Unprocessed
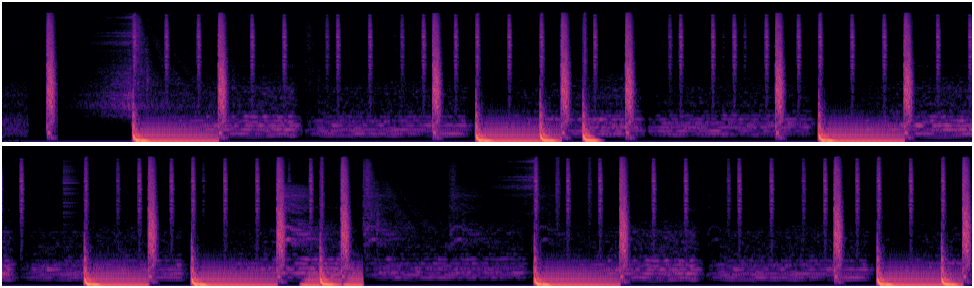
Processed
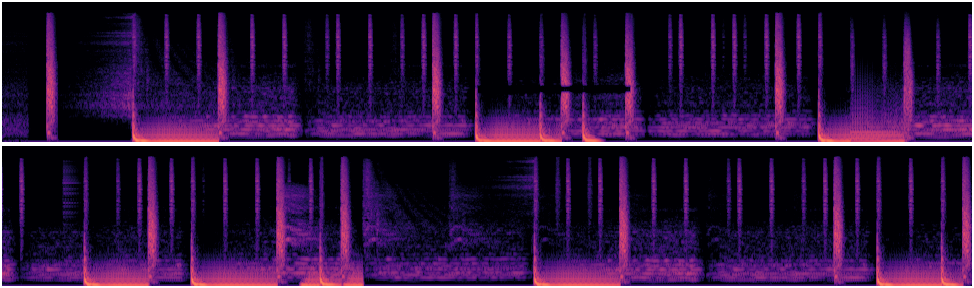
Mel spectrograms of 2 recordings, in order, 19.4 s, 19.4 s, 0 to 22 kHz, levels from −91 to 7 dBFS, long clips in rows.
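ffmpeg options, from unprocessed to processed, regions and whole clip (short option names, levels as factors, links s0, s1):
-filter_complex "[0:a]asettb=1/sr,asplit=3[s0][s1][s2];[s0]atrim=end=4.754[s3];[s1]atrim=start=4.75:end=6.29,asetpts=PTS-STARTPTS,afade=t=in:d=0.004:c=qsin,afade=t=out:st=1.536:d=0.004:c=qsin,highshelf=f=8300:g=-11,acompressor=threshold=0.0501:ratio=2.5:attack=3.2:release=140:knee=1:detection=peak,asuperstop=centerf=1700:order=20:qfactor=3.8[s4];[s2]atrim=start=6.286[s5];[s3][s4]acrossfade=d=0.004:c1=hsin:c2=qsin[s6];[s6][s5]acrossfade=d=0.004:c1=qsin:c2=hsin,asettb=1/sr,asplit=3[s7][s8][s9];[s7]atrim=end=8.484[s10];[s8]atrim=start=8.48:end=9.46,asetpts=PTS-STARTPTS,afade=t=in:d=0.004:c=qsin,afade=t=out:st=0.976:d=0.004:c=qsin,bass=f=250:g=2,treble=f=4000:g=-12,aeval=exprs='0.0251*(abs(mod(val(0)/0.0251+3,4)-2)-1)':c=same,lowpass=9900[s11];[s9]atrim=start=9.456[s12];[s10][s11]acrossfade=d=0.004:c1=hsin:c2=qsin[s13];[s13][s12]acrossfade=d=0.004:c1=qsin:c2=hsin,equalizer=f=11000:w=0.6:g=-3,acompressor=threshold=0.0398:ratio=3,volume=1.68"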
